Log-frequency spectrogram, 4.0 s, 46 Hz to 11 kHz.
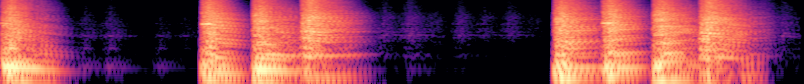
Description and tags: MOV.beat 7
Computer beat Logic
beat, computer, noise, 120-bpm, processed, electronic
